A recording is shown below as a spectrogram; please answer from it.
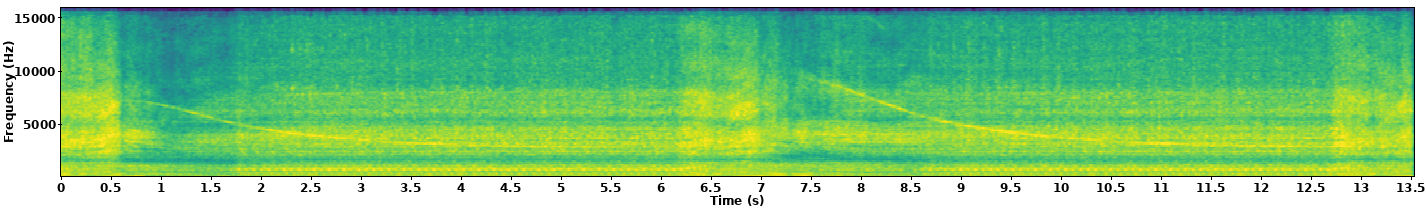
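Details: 2001 Dodge 24v Cummins diesel with stock intake, before Banks cold air intake install: steady idle clatter, three clean revs, only a faint turbo whistle; healthy engine.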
